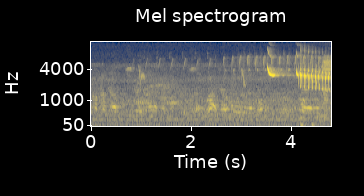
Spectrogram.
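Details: A single Woodland Kingfisher (Halcyon senegalensis), an intra-African migrant, gives its characteristic call: a sharp, high single note, then a rapid, evenly pulsed trill for about a second. Faint chirps of other birds sound beforehand.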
